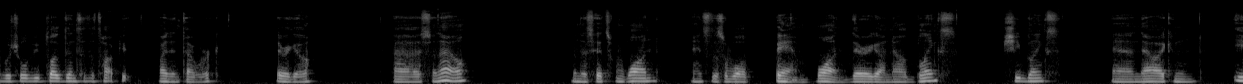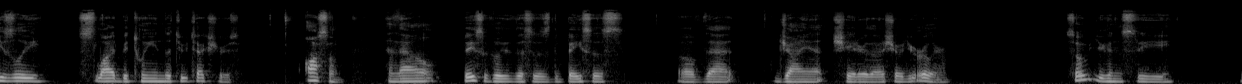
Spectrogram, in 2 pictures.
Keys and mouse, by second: 1.2 click, 4.2-7.0 middle drag, 9.4-11.4 drag, 19.9 click.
